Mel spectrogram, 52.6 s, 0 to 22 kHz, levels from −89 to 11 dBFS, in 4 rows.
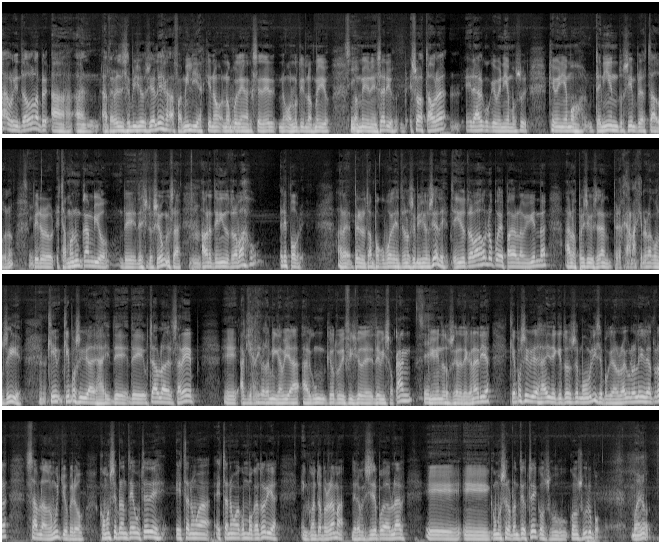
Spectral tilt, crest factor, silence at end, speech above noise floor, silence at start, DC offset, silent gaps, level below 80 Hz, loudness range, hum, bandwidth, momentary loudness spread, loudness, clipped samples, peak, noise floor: -7.5 dB/octave; 12 dB; 0 s; 26 dB; 0 s; under 0.1%; none; -40 dBFS; 2 LU; none; 14 kHz; 7 LU; -15 LUFS; under 0.1%; -4 dBFS; -40 dBFS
